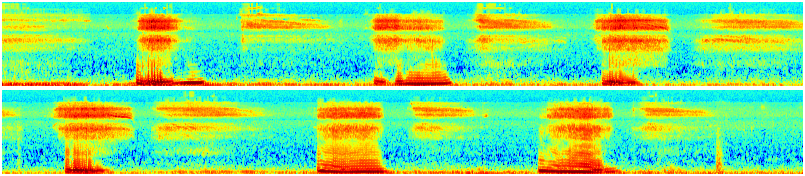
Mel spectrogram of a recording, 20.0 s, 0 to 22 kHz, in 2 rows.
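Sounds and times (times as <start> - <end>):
cat snoring: 0.0 - 4.0, 4.6 - 13.3, 13.9 - 16.0, 16.7 - 18.9
soft hissing breaths: 0.0 - 10.5, 15.0 - 16.2, 17.6 - 19.3.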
